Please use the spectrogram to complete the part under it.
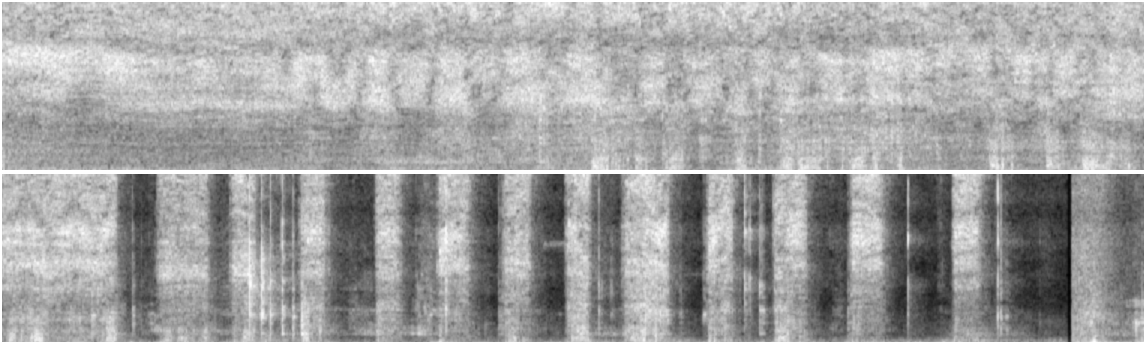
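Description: A spray can hisses in one long continuous burst while painting lag bolts for a factory cart, then breaks into a series of short, close, evenly spaced sprays.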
